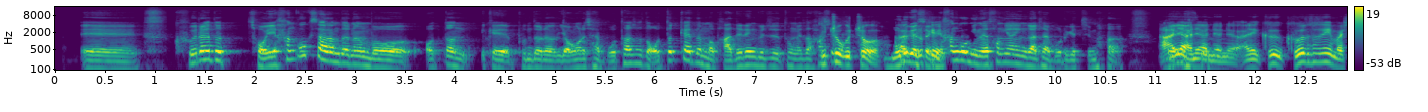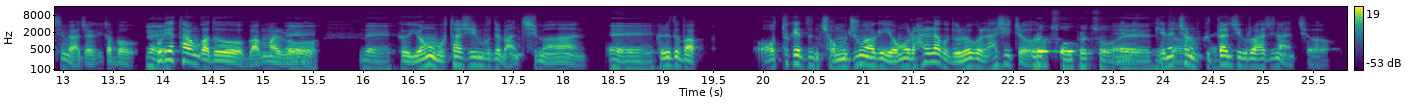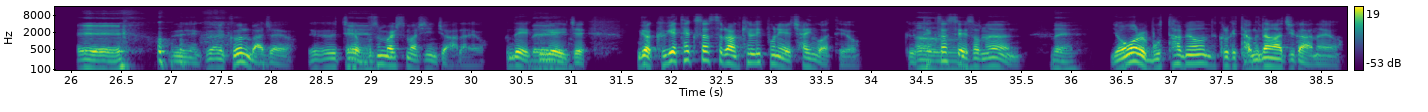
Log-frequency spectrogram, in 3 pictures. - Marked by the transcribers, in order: teeth sucking; tapping; laughing while speaking: "모르겠지만"; laugh; other background noise; laugh
- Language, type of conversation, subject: Korean, unstructured, 문화 차이 때문에 생겼던 재미있는 일이 있나요?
